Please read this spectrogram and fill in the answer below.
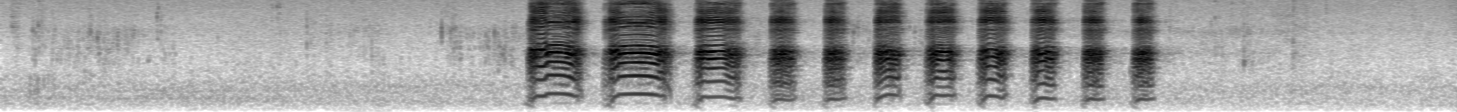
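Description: A duck call blown in a greeting-call series to draw in passing ducks: about eleven quacks starting a little over two seconds in, the first two long and drawn out, the rest shorter and coming faster.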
